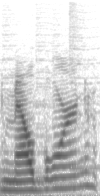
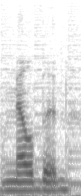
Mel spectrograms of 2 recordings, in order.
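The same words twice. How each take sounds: First: It is said the way an outsider would. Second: It imitates the local Australian way. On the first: A tourist says it their own way. "if tourists say it like Melbourne" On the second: A tourist tries to sound like a local. "try and say it like Melbourne"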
